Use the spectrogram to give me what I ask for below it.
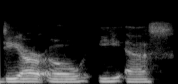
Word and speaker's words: Droesbeke: That I think is how you pronounce the name, Droesbeke.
